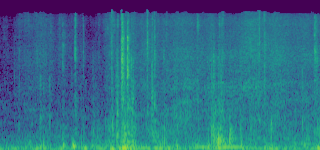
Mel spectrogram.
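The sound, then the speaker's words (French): Busy clatter of someone checking a car's engine oil during a stop at a small café: scraping, rustling handling and a few sharp metallic knocks partway through, with no talking. “Je vais vite contrôler l'huile d'ailleurs.”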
